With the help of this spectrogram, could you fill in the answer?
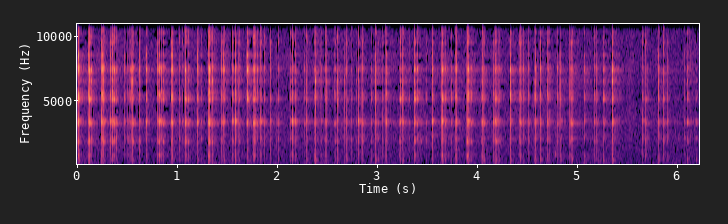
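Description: An empty clear glass jar with a bamboo lid is held in both hands and tapped on its glass sides with fingertips and nails. It gives a quick, uneven run of light, bright clicks and taps with a high glassy ring, each dying away almost at once.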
